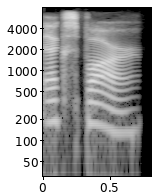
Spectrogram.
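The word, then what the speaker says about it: x̄: The arithmetic mean of a set of numbers x1, x2, xn is typically denoted by x, pronounced x bar.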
